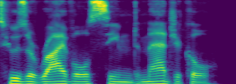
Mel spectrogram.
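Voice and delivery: ordinary delivery, nothing marked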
